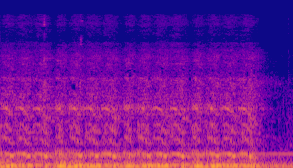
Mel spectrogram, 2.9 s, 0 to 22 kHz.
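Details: Old 7.3 IDI-swapped truck in snow after gas was poured in the tank and cold-start ether was sprayed: three seconds of uneven cranking with no catch, as it waits to pull fuel. A terminal may be grounding on the brake line; cranks, won't start.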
